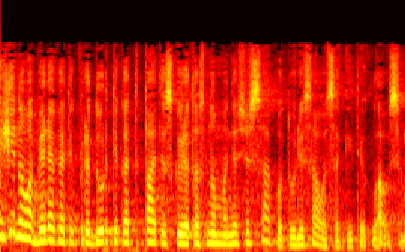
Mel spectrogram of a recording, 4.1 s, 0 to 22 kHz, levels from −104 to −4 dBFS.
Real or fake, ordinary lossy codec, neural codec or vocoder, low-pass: fake; MP3, 64 kbps; vocoder, 48 kHz, 128 mel bands, Vocos; 10.8 kHz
